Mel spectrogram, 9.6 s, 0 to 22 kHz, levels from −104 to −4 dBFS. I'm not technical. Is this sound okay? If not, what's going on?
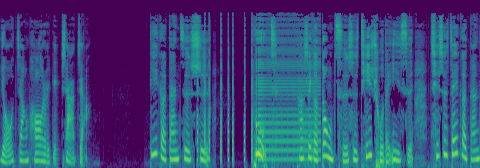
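No, this speech clip has three faults.

Repeated packet loss (robotic sound), from 0.73 to 2.37 s: the voice turns choppy. Pieces of the audio failed to arrive in time, about a dozen times in quick succession, the longest gap lasting about 0.12 s. Each time, the system covered the hole by stretching out the last bit of sound it had, so roughly a fifth of this stretch is filler rather than real speech.

GSM signalling bursts, from 3.94 to 5.14 s, right after "一个单字": a galloping dit-dit-dit of short buzzes, about as loud as the speech itself. An older 2G mobile phone nearby was briefly talking to its network, as phones do before a call or text comes in. The recording equipment picked up those radio pulses and turned them into sound, buzzing at 217 Hz.

GSM phone buzz, from 5.16 to 6.42 s, just before "词是剔除": a steady, harsh, raspy buzz, somewhat quieter than the voice. 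This is the same kind of interference, but now the nearby 2G phone is in an active call, sending radio pulses 217 times a second without pause. The audio equipment turns those pulses into a continuous 217 Hz buzz that has nothing to do with the speech.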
